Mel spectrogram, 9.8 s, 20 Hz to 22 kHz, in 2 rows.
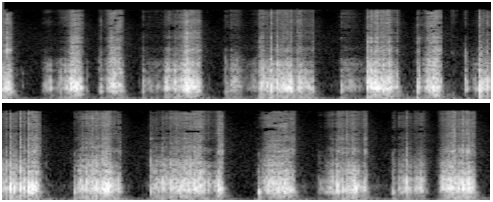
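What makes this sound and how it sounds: A solid, water-soaked clay block with a golden coating, held in a hand with long nails, is scraped and carved with a thin metal tool, its surface crumbling away. Short, gritty scraping strokes come in separate bursts with brief silences between them. The sound centres in the midrange around 500 Hz and has little low end.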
